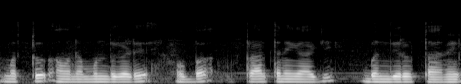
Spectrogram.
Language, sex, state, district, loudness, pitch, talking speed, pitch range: Kannada, male, Karnataka, Raichur, -14 LUFS, 125 Hz, 80 wpm, 120-130 Hz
